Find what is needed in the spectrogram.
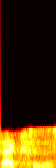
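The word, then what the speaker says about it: Exodus (ἔξοδος): That word for departure in Greek is the word Exodus. It's actually what it is in Greek. It's Exodus. It's how you pronounce it.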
